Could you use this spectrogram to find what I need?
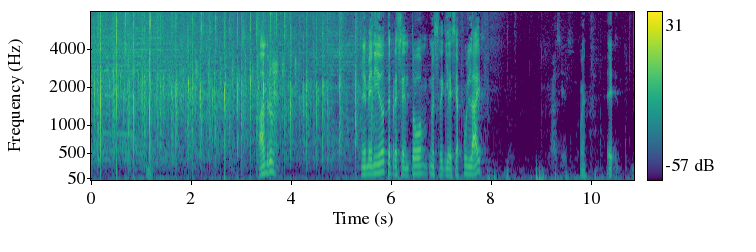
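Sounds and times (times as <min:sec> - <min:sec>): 
audience applause welcoming a guest: 0:00.0 - 0:06.1
speech: 0:03.4 - 0:03.8, 0:05.4 - 0:08.0, 0:09.8 - 0:10.8.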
